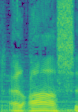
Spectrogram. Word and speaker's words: Elass: Elass is in Arabic, but we say in English just Elass.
